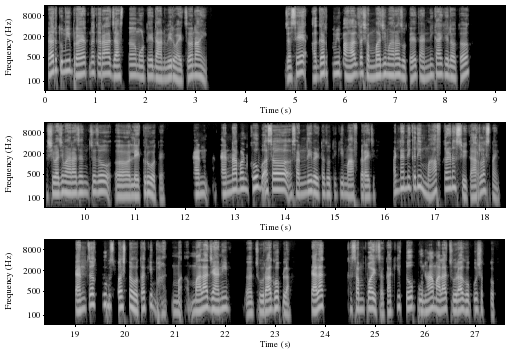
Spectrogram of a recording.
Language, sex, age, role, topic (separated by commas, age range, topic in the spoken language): Marathi, male, 25-29, guest, माफ करणे म्हणजे विसरणेच असते का, तुम्हाला काय वाटते?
